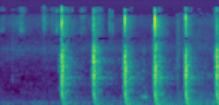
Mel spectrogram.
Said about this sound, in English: I just want everybody at home to listen to me tap this on the desk.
